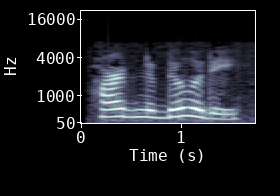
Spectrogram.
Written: hardenability

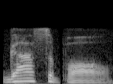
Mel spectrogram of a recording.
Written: gossypol

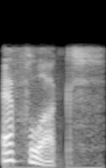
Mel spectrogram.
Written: efflux

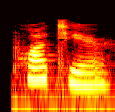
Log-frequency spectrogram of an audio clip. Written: Poitier

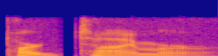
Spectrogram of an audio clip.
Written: part-timer

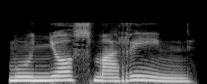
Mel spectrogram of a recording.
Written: munoz marin

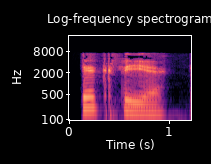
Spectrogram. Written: ichthyic

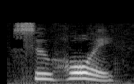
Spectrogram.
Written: sukhoi

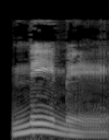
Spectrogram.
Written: mneme

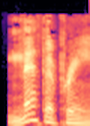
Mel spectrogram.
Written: methoprene

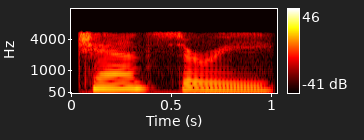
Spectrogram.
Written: chancery

